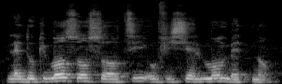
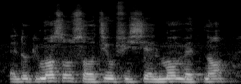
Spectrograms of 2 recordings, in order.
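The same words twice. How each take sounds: The two takes are said the same way.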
